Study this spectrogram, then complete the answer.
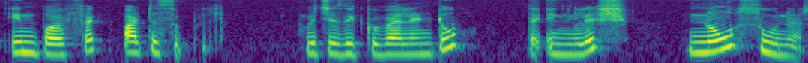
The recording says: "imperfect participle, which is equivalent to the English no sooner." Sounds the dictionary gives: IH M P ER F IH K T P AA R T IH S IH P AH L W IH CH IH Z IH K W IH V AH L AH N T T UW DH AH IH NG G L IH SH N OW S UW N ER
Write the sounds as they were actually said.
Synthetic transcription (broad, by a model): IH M P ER F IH K T P AA R T IH S IH P AH L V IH CH IH Z IH K W IH V AH L AH N T T UW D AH IH NG G L IH SH N OW S UW N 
